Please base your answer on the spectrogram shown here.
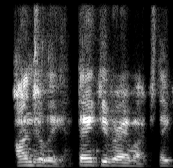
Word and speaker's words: Anjali: Hi, yes, and you pronounce it Anjali. Anjali, thank you very much.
